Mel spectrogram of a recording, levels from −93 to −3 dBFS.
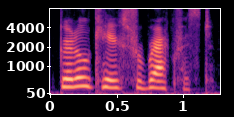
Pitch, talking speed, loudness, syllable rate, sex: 255 Hz, 190 wpm, -19 LUFS, 5.8 syllables/s, female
